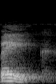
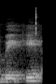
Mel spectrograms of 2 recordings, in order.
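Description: First: The word ends on the k sound. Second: The word ends with an extra vowel sound. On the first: The speaker calls it right. "ಈ silent" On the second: The speaker calls it wrong. "ಅದು ಬೇಕೆ ಅಂತ ಹೇಳಲ್ಲ"

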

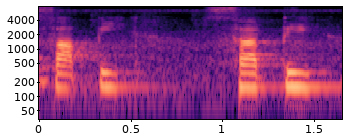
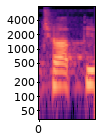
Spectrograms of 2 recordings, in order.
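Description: First: The word begins with an 's' sound. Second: The word begins with a 'ch' sound. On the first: "ਛੱਛੇ ਦੀ ਜਗ੍ਹਾ ਵੀ ਸੱਸਾ ਵਰਤਦੇ ਨੇ" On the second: "ਛੱਛੇ ਦੀ ਜਗ੍ਹਾ ਵੀ ਸੱਸਾ ਵਰਤਦੇ ਨੇ"

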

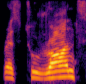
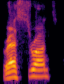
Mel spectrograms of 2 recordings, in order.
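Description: First: The middle vowel is a full vowel. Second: The middle vowel is a reduced schwa. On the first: The speaker calls it wrong. "Restaurant نیست" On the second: The speaker calls it right. "اینجا شواس"

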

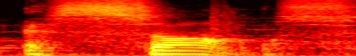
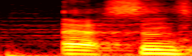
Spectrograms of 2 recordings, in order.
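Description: First: The word is said in a fancy, suave way. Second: The word is said in a plain way.

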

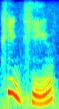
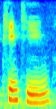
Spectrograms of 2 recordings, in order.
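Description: First: The first syllable has a falling tone. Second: The first syllable has a high level tone. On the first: The speaker calls it wrong. "不可以念成聘婷" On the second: The speaker calls it right. "一声聘"

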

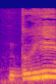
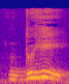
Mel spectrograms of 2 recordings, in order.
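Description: Both takes have the same delivery.

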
